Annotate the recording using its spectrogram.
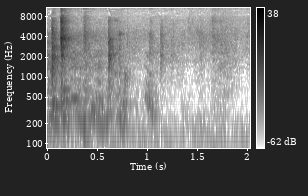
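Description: A man's short throaty laugh, then a few faint gulps as he drinks water from a glass.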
